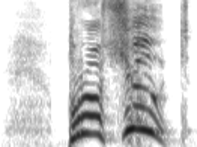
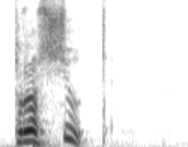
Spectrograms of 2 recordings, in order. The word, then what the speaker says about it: prosciutto: Prosciutto. Prosciutto.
